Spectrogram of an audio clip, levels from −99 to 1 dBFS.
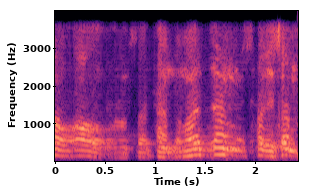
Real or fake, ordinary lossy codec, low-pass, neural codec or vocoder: fake; none; 3.6 kHz; vocoder, 24 kHz, 100 mel bands, Vocos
